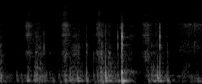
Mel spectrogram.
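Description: Light scratching and small clicks of a reverse-thread screw being turned by the fingers into the threaded output shaft of a cordless drill transmission, with one sharper click a little past halfway.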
